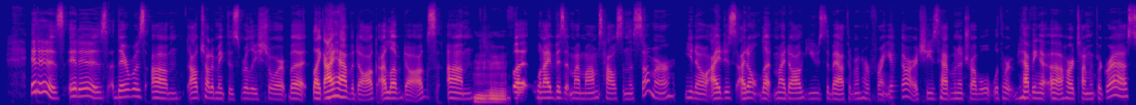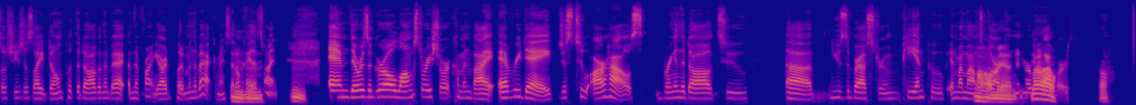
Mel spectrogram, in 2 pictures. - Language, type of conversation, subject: English, unstructured, How do you deal with someone who refuses to apologize?
- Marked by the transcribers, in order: none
